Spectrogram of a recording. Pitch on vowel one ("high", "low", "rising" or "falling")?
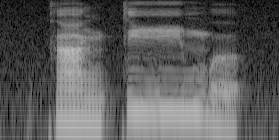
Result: low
